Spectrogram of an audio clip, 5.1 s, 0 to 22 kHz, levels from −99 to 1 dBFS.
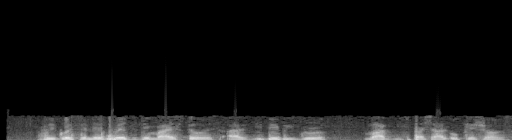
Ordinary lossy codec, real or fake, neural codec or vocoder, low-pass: AAC, 16 kbps; fake; codec, 44.1 kHz, 7.8 kbps, Pupu-Codec; 19.8 kHz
